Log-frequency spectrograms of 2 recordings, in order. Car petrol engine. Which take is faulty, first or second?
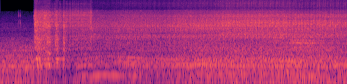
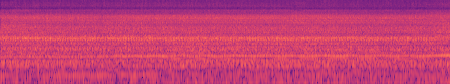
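second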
